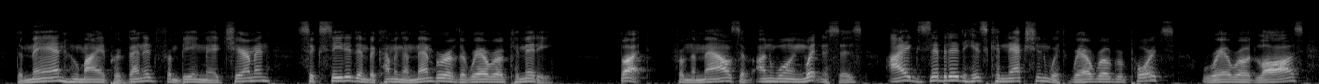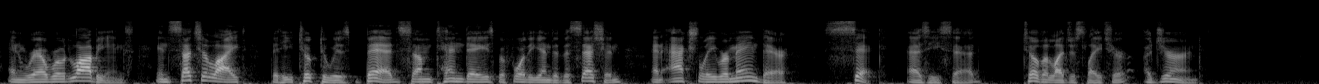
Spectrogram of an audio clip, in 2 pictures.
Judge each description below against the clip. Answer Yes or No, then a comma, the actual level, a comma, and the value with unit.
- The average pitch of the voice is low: Yes, low, 120 Hz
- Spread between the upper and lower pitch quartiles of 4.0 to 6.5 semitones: Yes, wide, 5.4 semitones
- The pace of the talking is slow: No, average, 155 wpm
